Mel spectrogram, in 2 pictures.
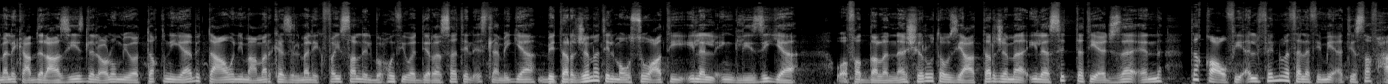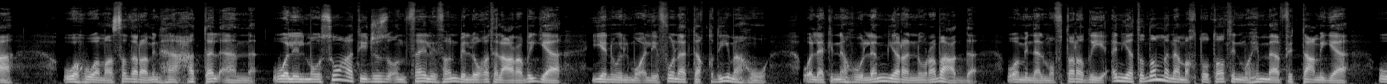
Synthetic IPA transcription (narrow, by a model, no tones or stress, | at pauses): lmalɪkʕab̚d̪ɪlʕaziːzlɪlʕʊluːmɪwat̪ːɑqnɪjabɪt̪ːaʕaːwʊnɪmaʕmɑɾˤkazalmalɪkfɑjsˤɑlːɪlbʊħuːθɪwad̪ːɪɾɑːsaːt̪alʔɪslaːmɪjːabɪt̪ɑɾˤd͡ʒamalmɑwsuːʕaʔɪlaːlʔɪ̰nɡliːzɪjːa | wʔɑ̰fɑd̪ˤːɑlanːaːʃɪɾt̪awziːʕat̪ːɑɾˤd͡ʒamaʔɪlaːsɪt̪ːaʔad͡ʒzaːʔɪt̪ɑqɑʕʊfiːʔalfɪnwɪθalaːθmɪʔa̰sˤɑfħɑ | waɦʊwamaːsˤɑd̪ɑɾˤɑmɪnɦaːħat̪ːaːlʔaːnwalɪlmawsuːʕad͡ʒʊzʔʊnθaːlɪθbɪlːʊɣalʕɑɾˤɑbɪjːajanwilmʊʔalːɪfuːnat̪ɑqd̪iːmaɦʊ | wʔalaːkɪnːaɦʊlamjɑɾˤɑnːuːɾˤɑbaʕd̪ | wʔamɪnalmʊft̪ɑɾˤɑd̪ˤɨʔanjɑt̪ɑd̪ˤɑmːɑnamɑxt̪ˤuːt̪ˤɑːt̪mʊɦɪmːafit̪ːaʕmɪja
